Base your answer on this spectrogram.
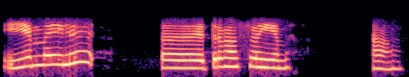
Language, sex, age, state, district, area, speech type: Malayalam, female, 30-45, Kerala, Palakkad, rural, conversation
